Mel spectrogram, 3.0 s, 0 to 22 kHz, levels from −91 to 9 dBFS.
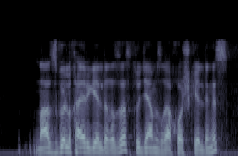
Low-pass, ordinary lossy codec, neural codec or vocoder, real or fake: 7.2 kHz; none; none; real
